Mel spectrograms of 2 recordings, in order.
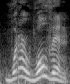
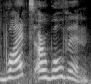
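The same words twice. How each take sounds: First: Slow, louder puzzled question; drawn-out baffled ask; odd sing-song question. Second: Slow, louder, higher baffled ask; strange drawn-out question. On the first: Reading alone, a strange loud drawn-out question. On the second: Asking herself mid-book, loud drawn-out question. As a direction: stretch the puzzled question out. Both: Real, not acted. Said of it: "why did I say it like that".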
